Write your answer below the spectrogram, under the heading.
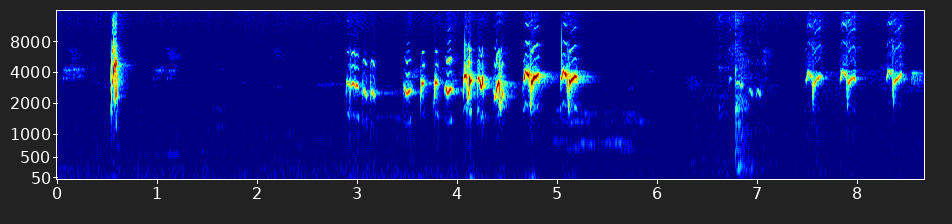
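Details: Black-headed bulbul singing: a single sharp note, then a burst of quick, chirpy whistled phrases that rise and fall. Softer separate notes follow near the end, with silence in between.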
